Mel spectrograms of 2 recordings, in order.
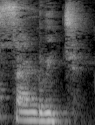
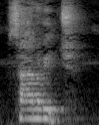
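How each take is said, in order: First: The d sound is pronounced. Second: The d sound is silent. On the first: The speaker calls it wrong. "not sandwich" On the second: The speaker calls it right. "tricky examples of the silent letter D"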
